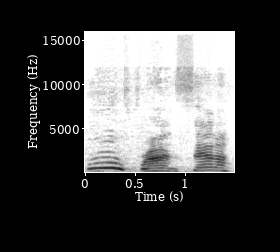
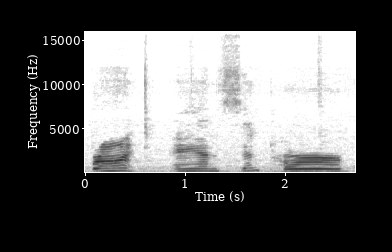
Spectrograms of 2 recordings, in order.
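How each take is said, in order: First: High, loud woo and quick call; excited whoop. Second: Very slow, each word stretched; drawn-out announcement. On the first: Streamer cheering to viewers, excited whoop. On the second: Streamer repeating a cheer to viewers, slow and drawn out. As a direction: stretch out FRONT and CENTER. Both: Real, not acted.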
